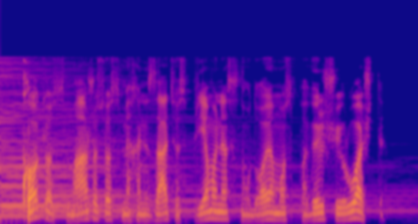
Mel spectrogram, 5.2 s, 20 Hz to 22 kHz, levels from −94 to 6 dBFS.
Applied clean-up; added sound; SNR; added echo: none; Keyboard (musical); 12 dB; none.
